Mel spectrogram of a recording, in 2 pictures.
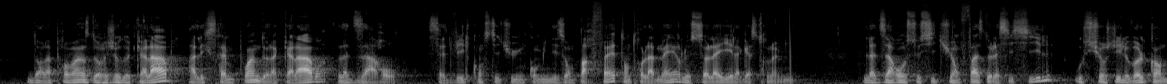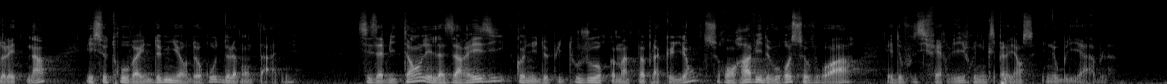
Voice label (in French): Francaise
